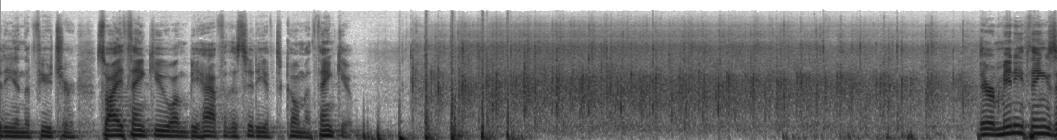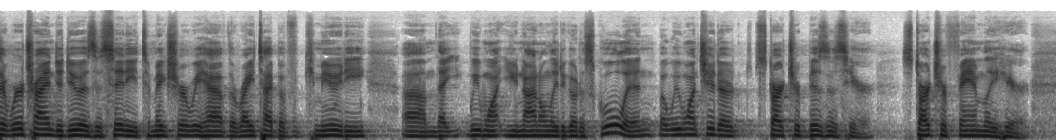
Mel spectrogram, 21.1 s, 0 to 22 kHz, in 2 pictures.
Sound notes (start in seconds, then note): 4.0 applause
